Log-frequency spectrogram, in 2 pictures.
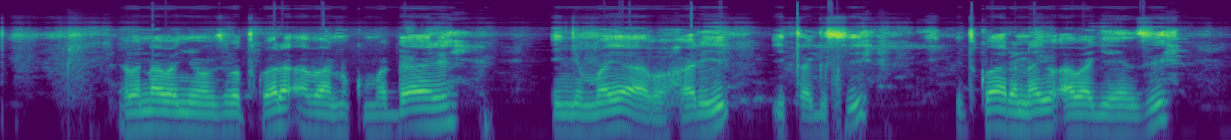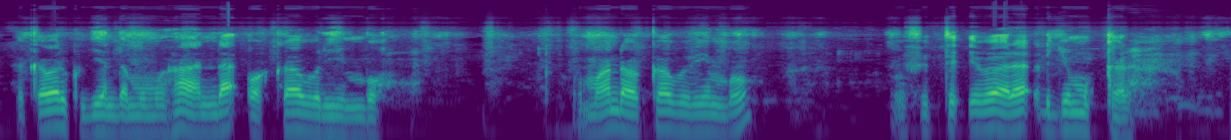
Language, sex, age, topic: Kinyarwanda, male, 36-49, government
